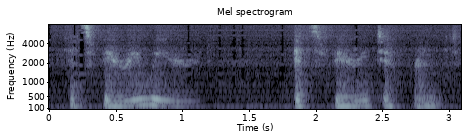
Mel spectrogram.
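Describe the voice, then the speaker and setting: A woman with a fairly low pitch talks at a moderate pace with fairly even intonation, against noticeable background noise. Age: 60s. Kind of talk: reading aloud from personal journal.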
